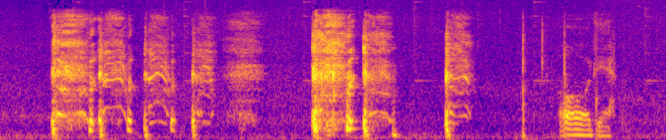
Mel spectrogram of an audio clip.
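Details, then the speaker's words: Adult coughing while playing a video game: several short, harsh, throaty coughs amid game sounds; a plain cough. "Oh dear, sorry. You don't need to hear me coughing. But still coughing I have."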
